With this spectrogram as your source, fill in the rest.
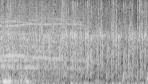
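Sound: applause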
